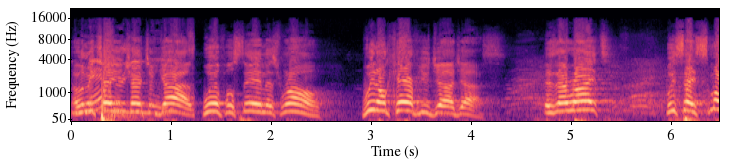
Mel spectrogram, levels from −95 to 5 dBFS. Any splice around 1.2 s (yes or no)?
yes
